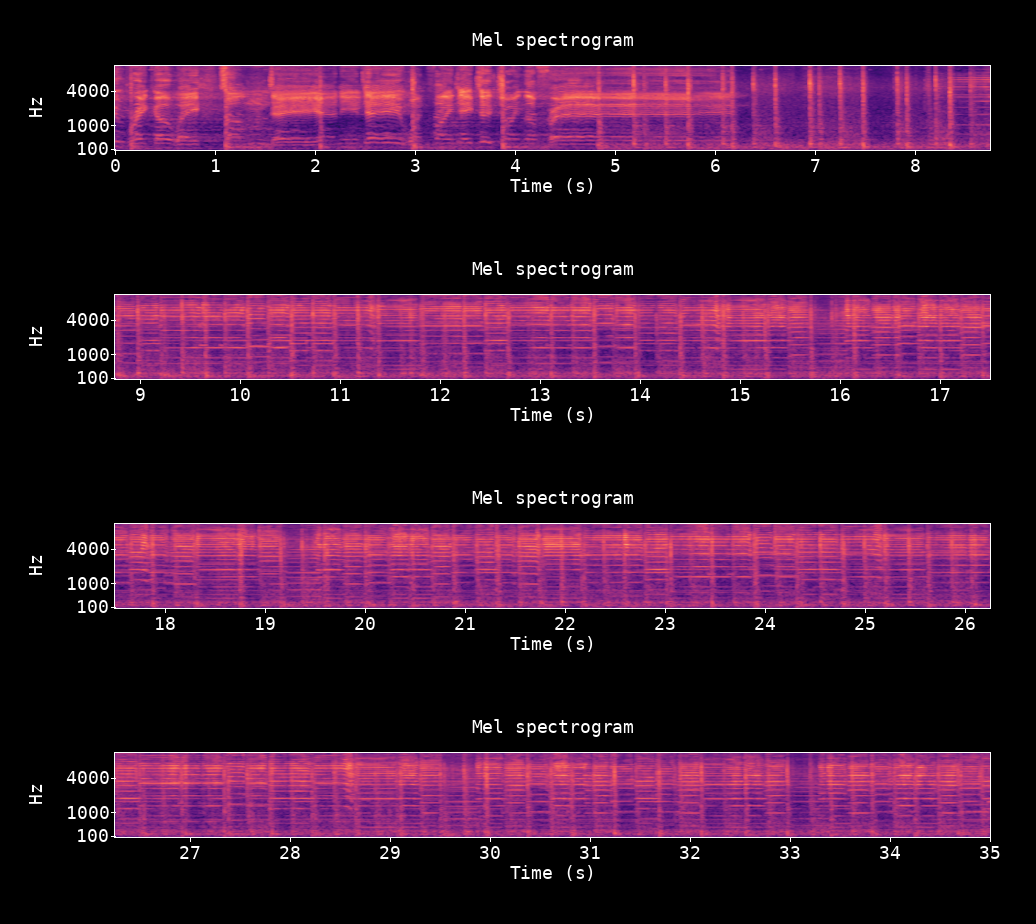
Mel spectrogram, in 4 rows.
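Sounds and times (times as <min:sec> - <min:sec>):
large bass drums: 0:00.0 - 0:35.0
bagpipes: 0:08.3 - 0:35.0.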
